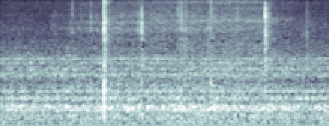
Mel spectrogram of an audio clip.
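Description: Quiet room hiss with two faint clicks about a second apart, during a draw on a vape mod with a rebuildable dripping atomizer.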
